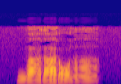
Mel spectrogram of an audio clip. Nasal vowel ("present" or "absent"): present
